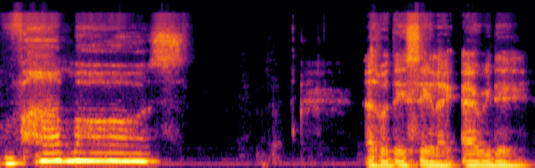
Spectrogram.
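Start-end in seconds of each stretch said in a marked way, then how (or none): 0.0-1.9 high drawn-out "Vamos!" rallying call; mock footballer urging teammates on; a player pumping up the team, much higher and drawn out; imitating a footballer's cry. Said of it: "they're like".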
